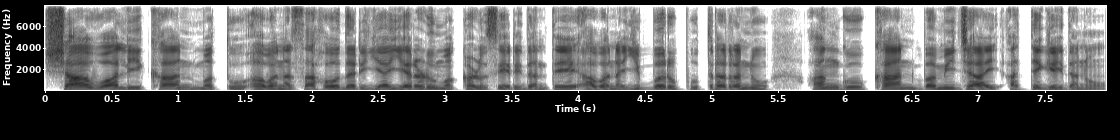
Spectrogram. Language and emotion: Kannada, neutral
